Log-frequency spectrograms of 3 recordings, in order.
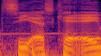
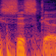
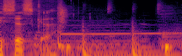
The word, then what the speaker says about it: CSKA: of people pronounced at CSKA Moscow but if you listen to actual Russians say it they just say Cisco so I'm gonna say Cisco here Andrei blossomed into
